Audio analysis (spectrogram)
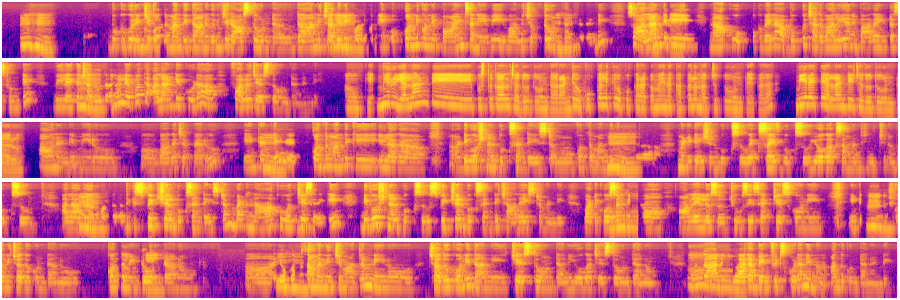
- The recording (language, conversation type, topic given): Telugu, podcast, రోజుకు తక్కువ సమయం కేటాయించి మీరు ఎలా చదువుకుంటారు?
- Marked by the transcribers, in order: other background noise; in English: "పాయింట్స్"; in English: "సో"; in English: "బుక్"; in English: "ఫాలో"; drawn out: "ఎలాంటీ"; sniff; in English: "డివోషనల్"; in English: "మెడిటేషన్ బుక్స్, ఎక్సర్సైజ్ బుక్స్"; in English: "బుక్స్"; in English: "స్పిరిచ్యువల్"; in English: "బట్"; in English: "డివోషనల్ బుక్స్, స్పిరిచ్యుల్ బుక్స్"; in English: "ఆన్లైన్‌లో"; in English: "సెర్చ్"; sniff; distorted speech; static; in English: "సో"; in English: "బెనిఫిట్స్"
